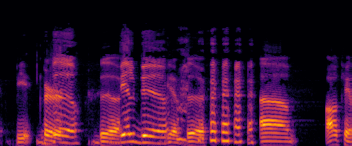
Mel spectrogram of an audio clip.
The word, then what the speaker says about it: Burr: Burr.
